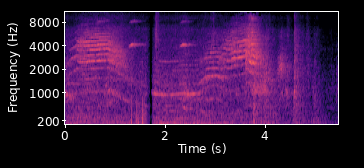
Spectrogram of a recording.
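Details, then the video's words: Street cat fight in Chennai between two cats: loud harsh caterwauling with strained, wavering howls, a short break, then a shrill rising screech and hissing bursts near the end. "Cat fight on the street"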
